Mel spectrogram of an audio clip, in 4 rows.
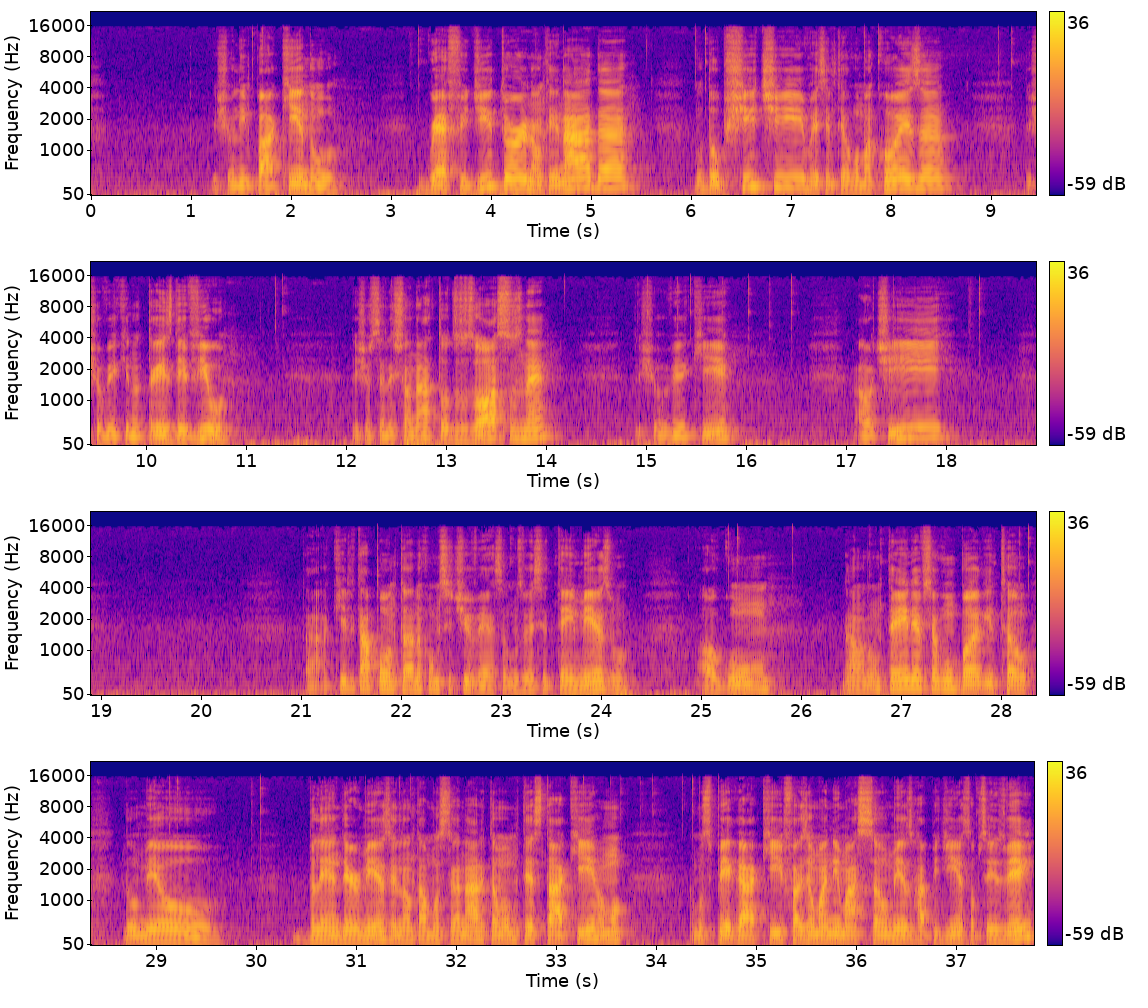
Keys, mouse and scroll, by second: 1.6 click, 11.4 click, 12.3 right click, 12.8 a, 13.1 a, 14.9 click, 15.3 click, 15.7 click, 16.2 click, 17.4 alt+i, 22.9 click, 37.2 click.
